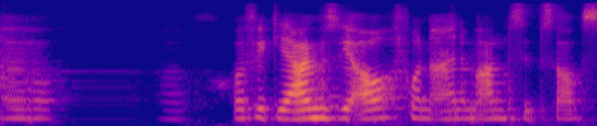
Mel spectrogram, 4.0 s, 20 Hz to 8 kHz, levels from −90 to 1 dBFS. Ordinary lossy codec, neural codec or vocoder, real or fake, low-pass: none; codec, 16 kHz, about 1 kbps, DyCAST, with the encoder's durations; fake; 7.2 kHz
